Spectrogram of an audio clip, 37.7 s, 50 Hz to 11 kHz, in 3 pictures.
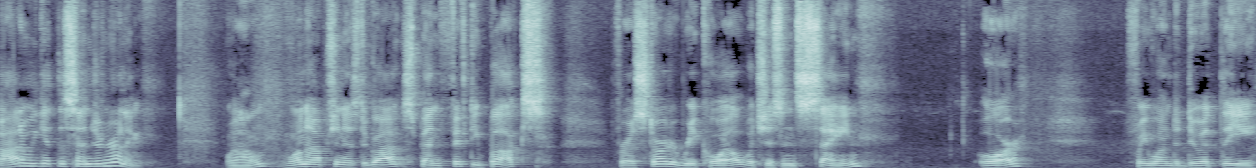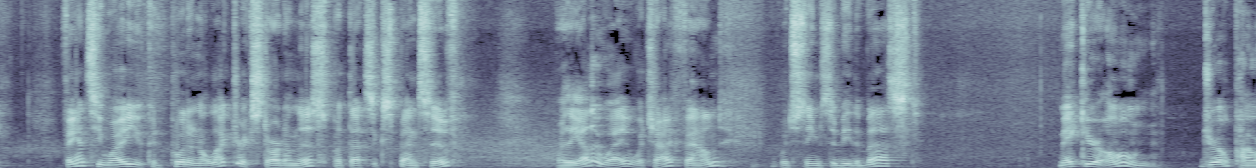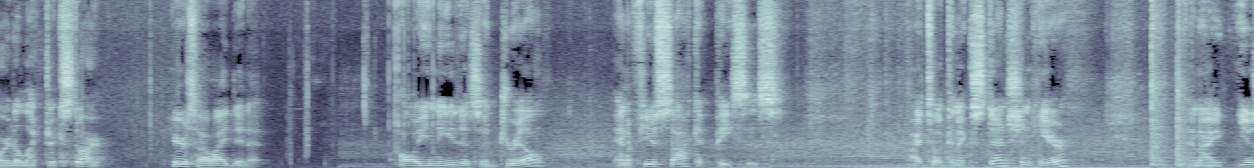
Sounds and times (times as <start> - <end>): Speech: 0.0 - 1.6, 2.2 - 5.6, 6.2 - 8.8, 9.8 - 10.3, 11.3 - 17.2, 18.1 - 21.8, 23.1 - 26.2, 26.8 - 27.8, 29.1 - 30.6, 31.3 - 33.0, 34.2 - 35.9, 36.9 - 37.6.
